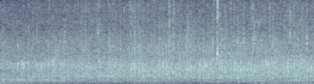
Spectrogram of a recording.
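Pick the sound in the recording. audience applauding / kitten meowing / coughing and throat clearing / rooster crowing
audience applauding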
